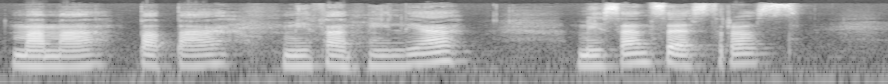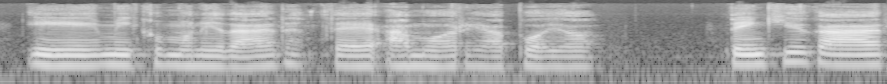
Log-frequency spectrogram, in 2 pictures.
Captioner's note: speaking in native language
